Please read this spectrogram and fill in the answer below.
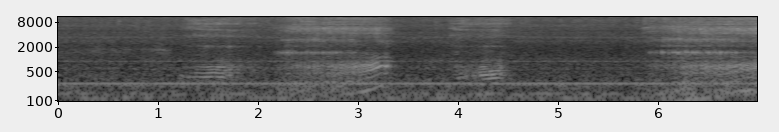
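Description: Soft, fluttering open-mouth snores recurring every second or two over a steady low hum; ordinary snoring.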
